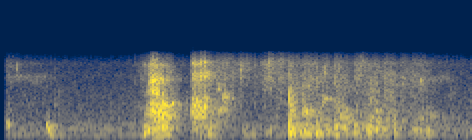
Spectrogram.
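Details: Frog, a pet male Victorian Bulldog, 'talking' in a little conversation with his owner indoors: short whiny grumbling vocal bursts with a couple of louder yowling moans, set against a quiet room.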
